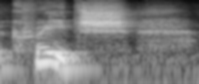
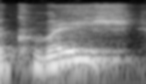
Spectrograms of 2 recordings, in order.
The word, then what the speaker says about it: Quaich: Da steht Keeper of the Quage. Ähm, Habe ich es richtig ausgesprochen und was bedeutet das? – Ja, ähm, du hast es richtig ausgesprochen. Ähm, Keeper of the Quake ähm, sagen viele.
